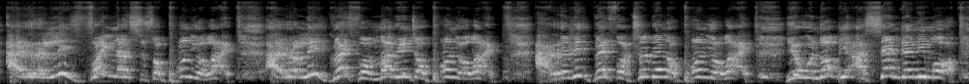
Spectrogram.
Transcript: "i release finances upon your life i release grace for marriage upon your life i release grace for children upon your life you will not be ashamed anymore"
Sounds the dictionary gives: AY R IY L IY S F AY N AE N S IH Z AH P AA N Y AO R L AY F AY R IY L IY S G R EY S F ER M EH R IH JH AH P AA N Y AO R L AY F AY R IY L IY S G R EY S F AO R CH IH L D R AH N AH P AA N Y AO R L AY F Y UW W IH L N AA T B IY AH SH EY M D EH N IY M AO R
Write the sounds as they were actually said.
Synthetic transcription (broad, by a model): AY R IY L IY S F AY N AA N S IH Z AH P AA N Y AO L AY F AY R IY L IY S G R EY S F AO M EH R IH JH AH P AA N Y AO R L AY F AY R IY L IY S G R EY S F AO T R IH D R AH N AH P AA N Y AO L AY F Y UW W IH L N AA T B IY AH S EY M D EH N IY M AO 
